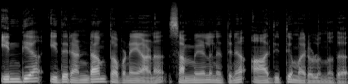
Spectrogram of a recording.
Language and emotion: Malayalam, neutral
